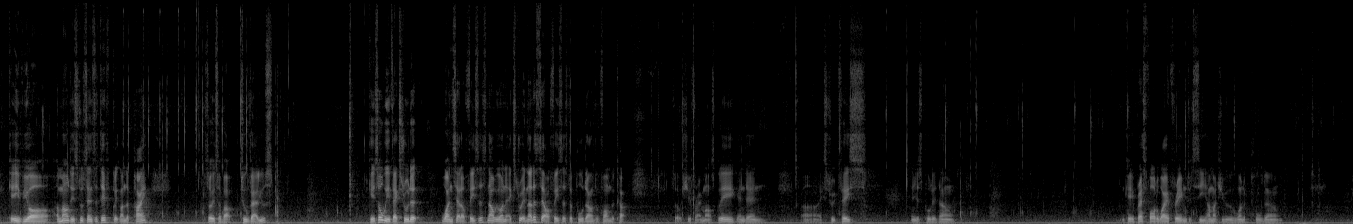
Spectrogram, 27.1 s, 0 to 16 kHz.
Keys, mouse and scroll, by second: 17.7 click, 19.3 alt+scroll down 1, 21.0 alt+4, 21.5 alt+click, 23.9 alt+click, 26.0 5.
